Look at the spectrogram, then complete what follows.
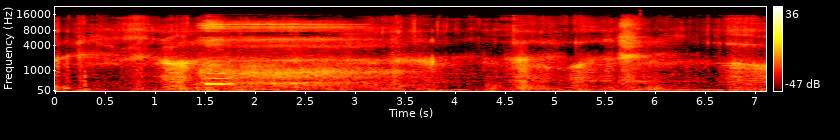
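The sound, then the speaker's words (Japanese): A gentle exhale through the mouth during a guided relaxation breathing exercise: a soft, airy breath of a couple of seconds, followed by quieter breathy rustles. “深呼吸してみよっか。じゃあ口から息を軽めに吐いてみて。ほら、一緒に。”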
